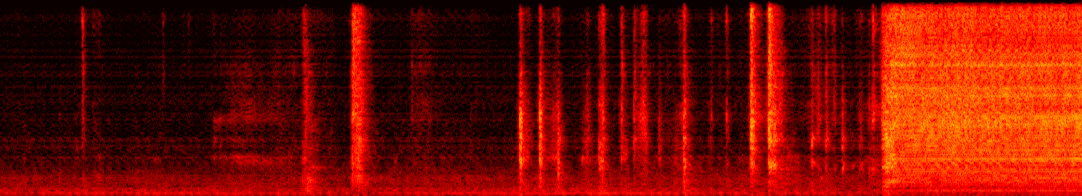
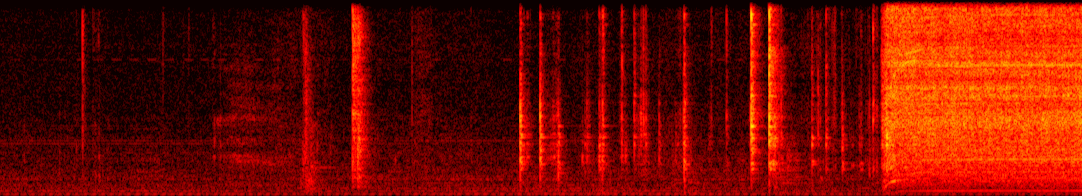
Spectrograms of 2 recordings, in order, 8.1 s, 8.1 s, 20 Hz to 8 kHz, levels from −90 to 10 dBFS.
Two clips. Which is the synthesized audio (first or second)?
first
